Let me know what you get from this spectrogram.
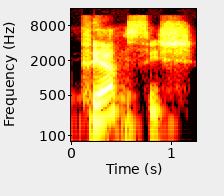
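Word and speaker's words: vierzig: ফেয়ার সিজ হবে সিস ফেয়ার সিস ও আচ্ছা আর রটা উচ্চারণ হবে তখন মানে র এই যে দেখেন সবসময় র এর একটু উচ্চারণটা একটু অল্প করার চেষ্টা করেন ফিয়ার সিস ওকে এই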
